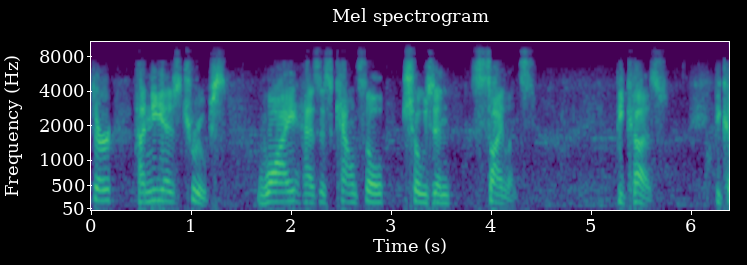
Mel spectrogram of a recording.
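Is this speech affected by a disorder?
No.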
